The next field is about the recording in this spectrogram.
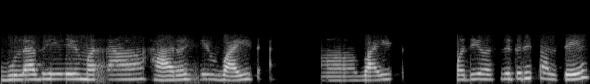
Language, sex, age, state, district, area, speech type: Marathi, female, 18-30, Maharashtra, Wardha, urban, conversation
